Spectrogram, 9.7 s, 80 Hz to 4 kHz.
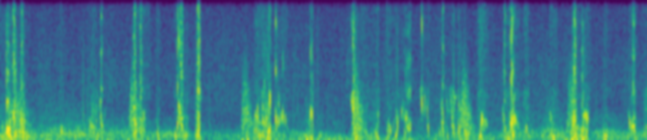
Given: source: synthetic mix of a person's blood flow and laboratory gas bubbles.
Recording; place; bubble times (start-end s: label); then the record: Doppler ultrasound of blood flow; subclavian vein
0.00-0.44 s: bubbles
0.88-0.96 s: bubbles
1.33-1.59 s: bubbles
1.98-2.26 s: bubbles
2.34-2.42 s: bubbles
2.60-2.83 s: bubbles
2.90-3.04 s: bubbles
3.79-4.32 s: bubbles
4.56-4.72 s: bubbles
5.23-5.70 s: bubbles
5.80-6.18 s: bubbles
6.29-6.46 s: bubbles
6.51-7.01 s: bubbles
7.16-7.34 s: bubbles
7.53-7.81 s: bubbles
7.86-7.94 s: bubbles
8.23-8.37 s: bubbles
8.55-8.87 s: bubbles
9.04-9.16 s: bubbles
9.41-9.57 s: bubbles
9.63-9.72 s: bubbles
From the record:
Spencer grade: 3 (all of the cardiac periods contain showers or single bubble signals, but not dominating or overriding the cardiac motion signals); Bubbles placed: anywhere in the cardiac cycle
